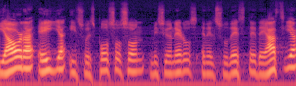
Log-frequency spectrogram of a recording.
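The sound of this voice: Loud and fairly slow, a man speaks at a high pitch with ordinary pitch variation.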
